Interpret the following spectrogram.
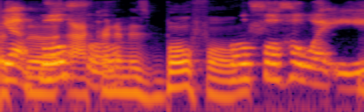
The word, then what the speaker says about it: BOFO: is BOFO, BOFO Hawaii. which I don't want people to think that I'm saying bufo, which is the No, frog, right?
